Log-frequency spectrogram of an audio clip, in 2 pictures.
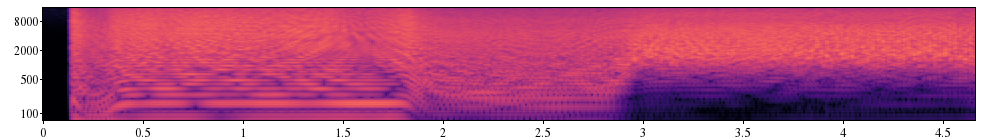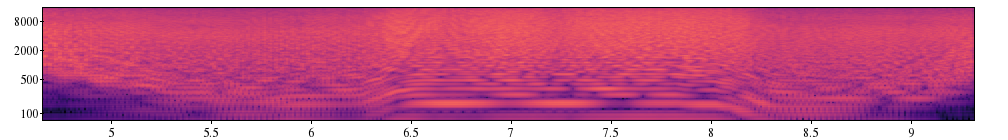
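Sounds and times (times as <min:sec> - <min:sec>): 
rude bass: 0:00.1 - 0:03.0, 0:05.2 - 0:09.2.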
